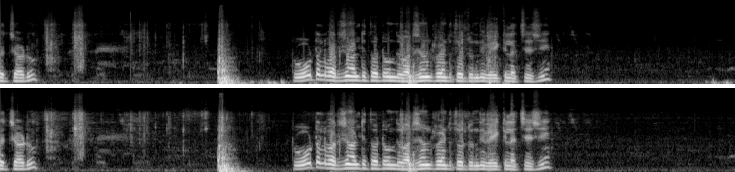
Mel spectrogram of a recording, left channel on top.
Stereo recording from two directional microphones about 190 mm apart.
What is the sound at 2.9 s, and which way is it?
A man's voice, 25° left (ahead or behind).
